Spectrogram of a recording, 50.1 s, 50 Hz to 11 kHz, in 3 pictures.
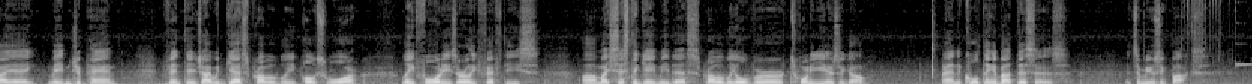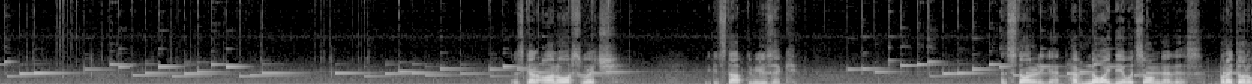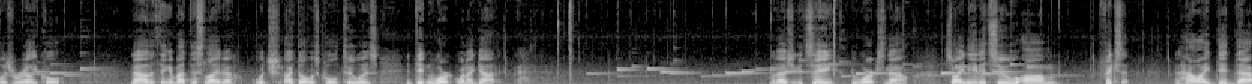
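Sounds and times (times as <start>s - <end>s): music box melody: 15.8s - 25.7s, 27.7s - 36.2s, 40.4s - 49.0s.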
